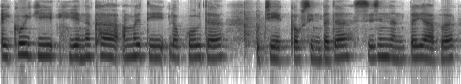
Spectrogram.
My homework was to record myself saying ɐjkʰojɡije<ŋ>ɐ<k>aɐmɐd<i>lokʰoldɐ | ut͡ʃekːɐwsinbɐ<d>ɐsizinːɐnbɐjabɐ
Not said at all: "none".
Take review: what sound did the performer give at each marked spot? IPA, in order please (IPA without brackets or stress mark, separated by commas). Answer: n, kʰ, i, d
